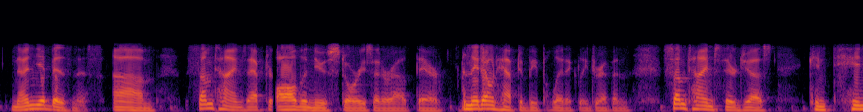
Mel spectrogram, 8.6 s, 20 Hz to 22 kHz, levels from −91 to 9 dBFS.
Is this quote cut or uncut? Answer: cut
